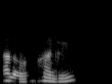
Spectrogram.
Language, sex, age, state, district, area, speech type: Punjabi, male, 30-45, Punjab, Kapurthala, rural, conversation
